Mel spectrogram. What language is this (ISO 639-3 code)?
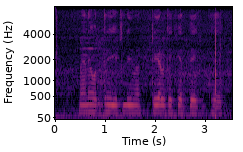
hin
